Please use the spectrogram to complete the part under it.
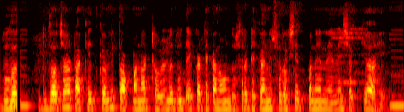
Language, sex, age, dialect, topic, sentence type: Marathi, male, 46-50, Standard Marathi, agriculture, statement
